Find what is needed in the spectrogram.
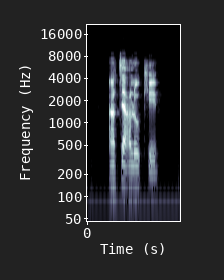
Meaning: to take aback
- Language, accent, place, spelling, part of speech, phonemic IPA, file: French, France, Lyon, interloquer, verb, /ɛ̃.tɛʁ.lɔ.ke/, LL-Q150 (fra)-interloquer.wav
